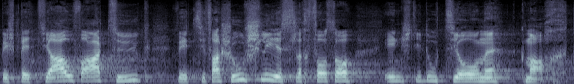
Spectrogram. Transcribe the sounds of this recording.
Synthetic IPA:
b̥ɪʃpɛt͡sjaːlfaːɾt͡syːɡ̥ | ʋɪtsifɑʃuːsʃliəsləχfɔsoɪnʃtit̬ut͡sjoːnəkmɑ̰χt

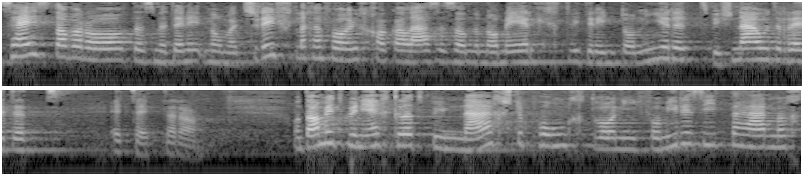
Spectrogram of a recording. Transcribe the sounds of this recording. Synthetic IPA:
shɛɪstɑbəɾoːd̥ɑsmədɛnɪdnʊmət͡sʃɾɪftləχəfɔœʏχχɑɡɑlæːzəsɔnd̪ənomɛɾkχtʋidəɾɪntɔniəɾətʋiʃnældərːɛdət | ɛt͡sɛtəɾɑ̰ː | ʊnt̚dɑmɪtb̥ɪnɪɛχɡ̥ɾɑdb̥ɪmnæːχʃtəpʰʊŋkχtʋonifɔmiːɾəsitəhæːɾmœχ

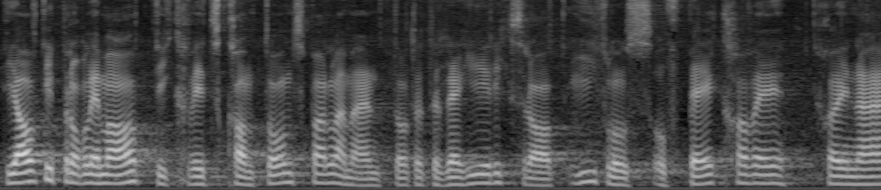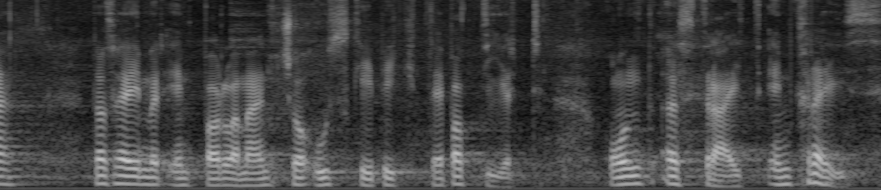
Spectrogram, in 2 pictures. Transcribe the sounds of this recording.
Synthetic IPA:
d̥iːɑltipɾɔblɛmɑːt̪ikχʋɪt͡skʰɑnt̪oːnspɑɾlɑmæntod̥̪əd̥ərːɛɡiəɾɪksrɑːtiːflʊsʊfb̥eːkʰɑveː | χœʏnæː | d̥ɑshɛɪməɾɪmpʰɑɾlɑmæntʃoʔuskiːbɪɡd̥ɛb̥ɑtiəɾt | ʊndəst̪ɾæ̰ɪtɪmkχɾɛs

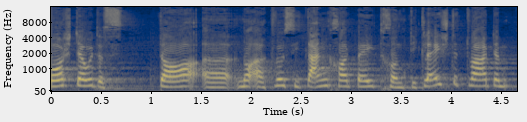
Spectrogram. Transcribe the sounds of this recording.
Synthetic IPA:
ɔːɾʃtɛwədɑs | d̥ɑːnɔʔəkʋɵsːid̥æŋkχɑːɾb̥ɛɪtχœntiklɛɪʃtətʋæːrd̥ə

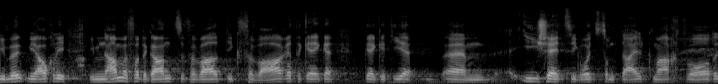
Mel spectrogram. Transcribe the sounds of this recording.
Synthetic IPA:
imœtmiʁaʊχliɪmnaːməfɔdəɐɡant͡səfɛɐvaltiɡfɛɐvaːʁəd̥ɐɡ̥ɛːɡə | ɡ̥ɛːɡəd̥iəɛmiːʃɛt͡siɡəʋoːjɛt͡st͡sʊmtaɪlkmaχtvɔʁdə

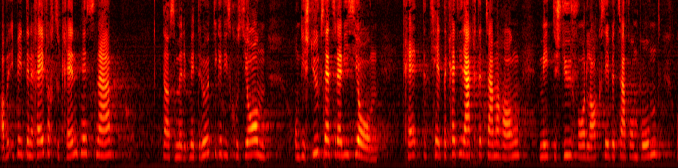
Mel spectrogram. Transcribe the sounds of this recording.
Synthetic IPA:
ʔɑbəɾɪb̥ɪt̪ːənɪχɛɪfɑχt͡sʊɾkχɛntnɪsnæː | d̥ɑsməɾmɪt̚d̥əɾhɵt̪iɡədiskʰusjoːn | ʊmd̪iʃtyːɾksɛt͡srɛvisjoːn | kχɛhɛt̪ːəkʰχɛdiɾækχtət͡sæməɦɑŋ | mɪtdəʃtyːɾfɔːɾlɑːɡsɪbət͡sæfɔmb̥ʊnd

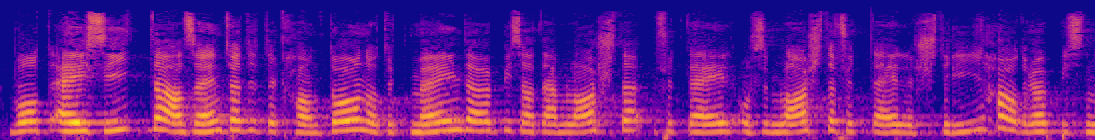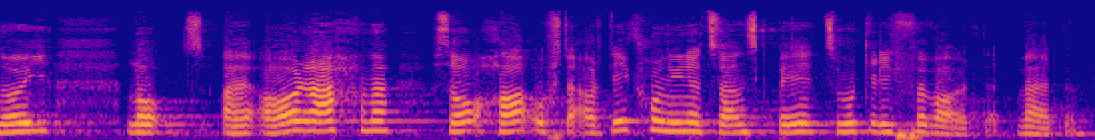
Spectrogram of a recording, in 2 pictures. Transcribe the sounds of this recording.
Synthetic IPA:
ʋɔt̪ɛɪsitəɑlsoɛntʋɛdəɾd̥əɾkʰɑnt̪oːnɔd̥̪əɾkmɛɪndəœpːisɑd̪ɛmlɑʃtəfətɛɪlusəmlɑʃtəfətɛɪləʃtɾiːχəɔdəɾœpːisnœj | lɔt | ɛːʔɑːɾæχnə | soːχɑʔʊfd̥ə̰ʔɑrtikʰl̩ˠnyːnət͡sʋænt͡skb̥eːt͡suəkrɪfəʋæːɾd̥ə̰

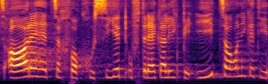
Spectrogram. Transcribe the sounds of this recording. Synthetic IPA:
sɑːɾəɦɛtsɪχfɔkʰusiətuft̪rɛɡ̥əlik̚b̥ɪʔiːt͡sɔːniɡəd̥i

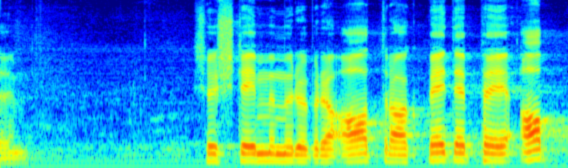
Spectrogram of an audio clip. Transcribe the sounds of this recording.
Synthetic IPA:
ə | ʃøʃtɛmːəməɾybəɾəʔɑːt̪ɾɑːɡb̥eːd̪epʰeːʔɑp̚

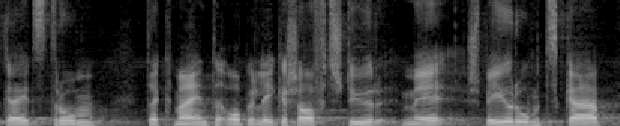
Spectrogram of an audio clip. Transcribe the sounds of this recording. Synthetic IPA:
ɡ̥ɛɪtsd̥ɾʊm | d̥əkʰmæɪndəʔɔbəlɪɡ̥əʃɑftsʃtyːɾmeːʃpɪːlɾuːmt͡sɡ̥æː

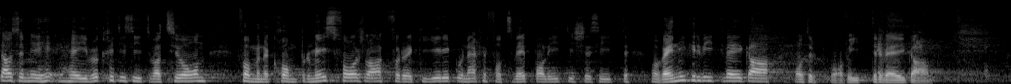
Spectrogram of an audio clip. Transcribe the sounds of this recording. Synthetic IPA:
ɑlsomɪɦɛɪʋʏɾkʰlid̥isituɑt͡sjoːn | fɔmənəkʰɔmprɔmɪsfoːrʃlɑːkfɔrrɛɡ̥iːəɾiɡunæχəɾfɔt͡sʋɛpɔlitiʃəsitə | ʋoʋɛniɡəɾʋitʋɛlɡɑːɔd̪əɾʋo̰ʋitəɾʋɛlɡɑ̰ː

